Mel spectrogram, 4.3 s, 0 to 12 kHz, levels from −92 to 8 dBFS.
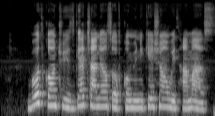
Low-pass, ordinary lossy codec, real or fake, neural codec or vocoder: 10.8 kHz; none; real; none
